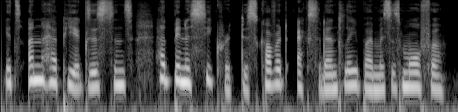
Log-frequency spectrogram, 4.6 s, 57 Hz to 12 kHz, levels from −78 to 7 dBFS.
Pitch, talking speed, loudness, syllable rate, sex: 200 Hz, 155 wpm, -17 LUFS, 6.4 syllables/s, female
